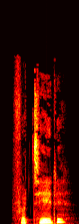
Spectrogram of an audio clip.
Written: fortætte

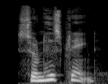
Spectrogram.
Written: Sundhedsplan

